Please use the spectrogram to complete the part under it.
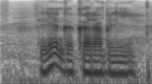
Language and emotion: Russian, sad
